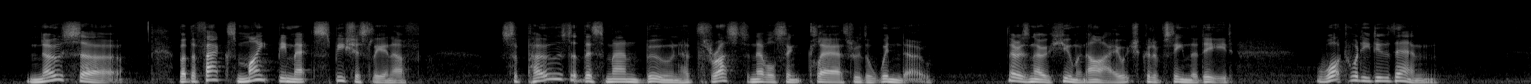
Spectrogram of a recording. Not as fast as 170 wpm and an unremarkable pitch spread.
No: average, 155 wpm; wide, 7.2 semitones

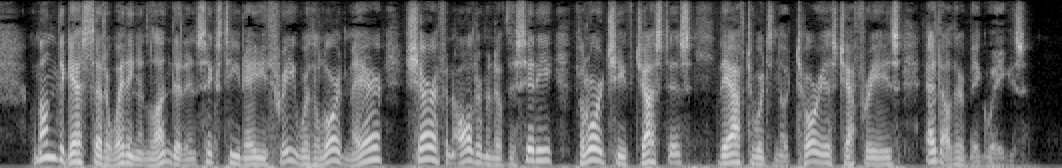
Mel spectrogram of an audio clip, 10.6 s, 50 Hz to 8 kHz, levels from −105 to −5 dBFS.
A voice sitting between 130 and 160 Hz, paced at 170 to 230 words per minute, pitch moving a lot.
Yes: medium, 140 Hz; average, 175 wpm; wide, 6.8 semitones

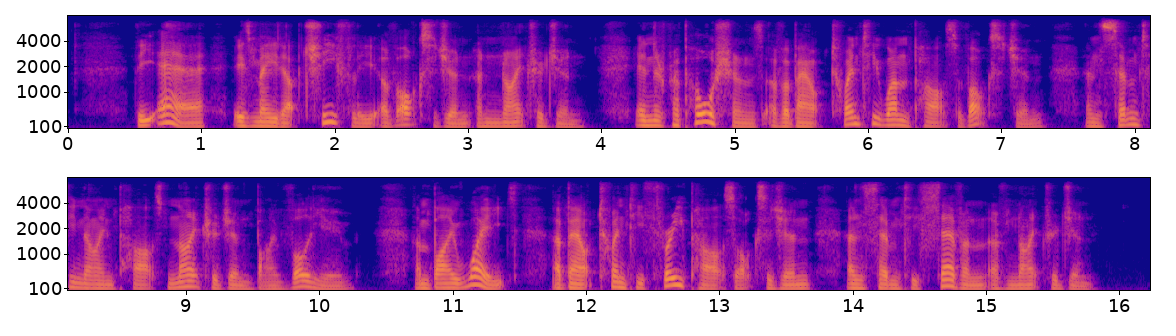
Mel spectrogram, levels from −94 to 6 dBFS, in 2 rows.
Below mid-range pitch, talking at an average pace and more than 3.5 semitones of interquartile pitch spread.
Yes: low, 105 Hz; average, 150 wpm; average, 4.9 semitones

